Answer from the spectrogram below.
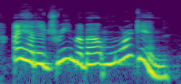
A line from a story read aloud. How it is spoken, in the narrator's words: exclaimed Annie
